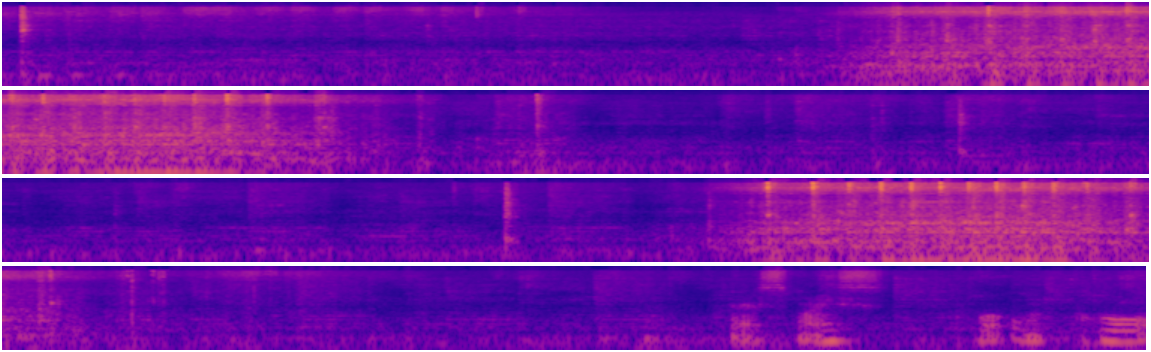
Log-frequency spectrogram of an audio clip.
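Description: A sewing machine stitches through bulky dress form padding in two loud sustained bursts of a few seconds each, separated by quieter room sound and light handling noise.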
